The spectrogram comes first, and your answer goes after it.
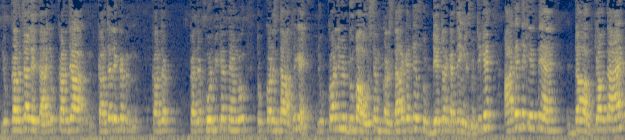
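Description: A man's voice: high voice, brisk, recorded from a distance. A man with an Indian accent teaching an English video lesson, often asking a question and answering it himself. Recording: echoey room, off-mic.

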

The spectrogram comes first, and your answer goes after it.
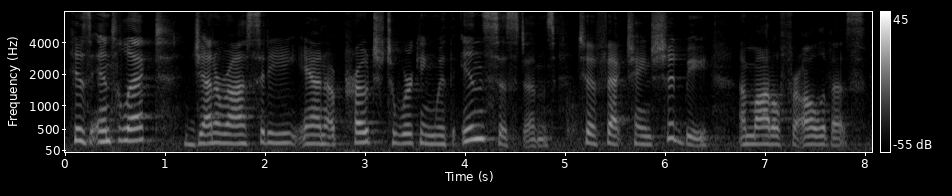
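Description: A woman's voice: mid-range voice, animated, moderate pace, few pauses. A woman speaking as a college leader at a building dedication in a university auditorium, earnest and grateful, with frequent fillers and restarts. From United States. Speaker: college dean giving a dedication speech. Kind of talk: formal ceremony speech.

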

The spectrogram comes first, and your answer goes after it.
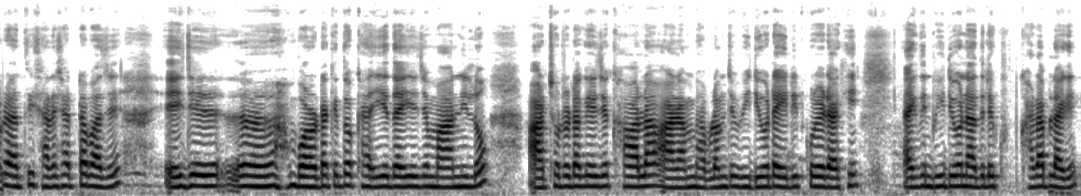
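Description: Soft-spoken young woman vlogging. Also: medium pitch. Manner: soft-spoken, chatty, addresses viewers directly. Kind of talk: casual vlog narration.

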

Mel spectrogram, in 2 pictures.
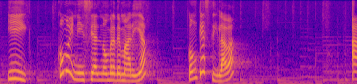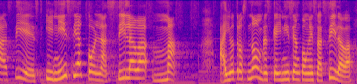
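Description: A woman's voice: fairly high pitch, long reverb tail. A woman with a Dominican Spanish accent teaching a virtual class to young children, spelling out syllables patiently and answering her own questions. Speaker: primary school teacher.

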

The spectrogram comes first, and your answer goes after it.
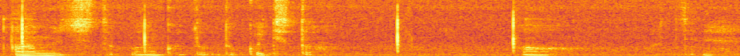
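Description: A young idol livestreamer chats casually from a room at home, speaking a Hakata dialect blended with Kansai and often slipping into murmured asides to herself. Her voice is on the high side, flat, racing, and whispered, picked up by a tablet or phone.

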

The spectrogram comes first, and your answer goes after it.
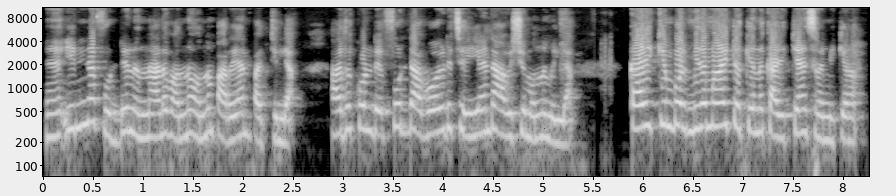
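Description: A woman reads out a stern woman doctor, measured and lecturing. The voice sits high and is read plainly. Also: a little mellow.

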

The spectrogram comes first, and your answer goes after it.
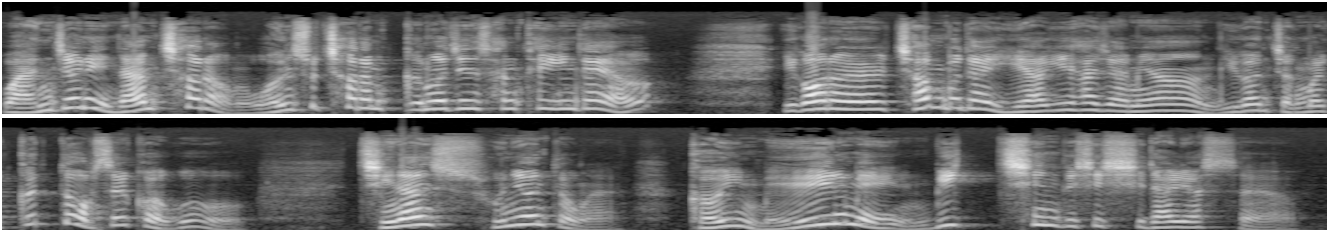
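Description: A woman narrates a first-person story in an expressive, chatty way. Her voice sits a little high and swings freely in pitch. She sounds like she is confiding in listeners. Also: normal speed.

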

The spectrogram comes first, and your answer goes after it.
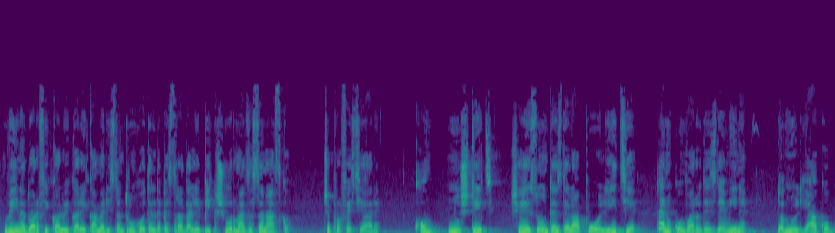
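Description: A woman voicing a suspicious, gossipy female concierge who answers quickly and defensively. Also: lowish voice, big pitch swings, mellow, breathy edge. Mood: indignant.

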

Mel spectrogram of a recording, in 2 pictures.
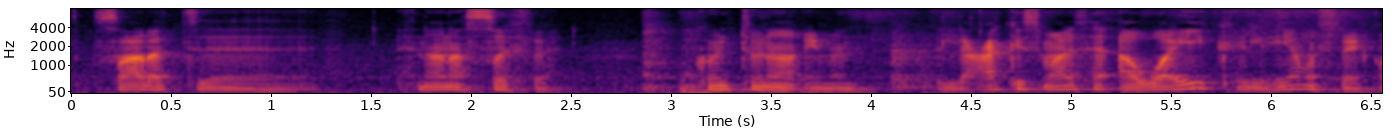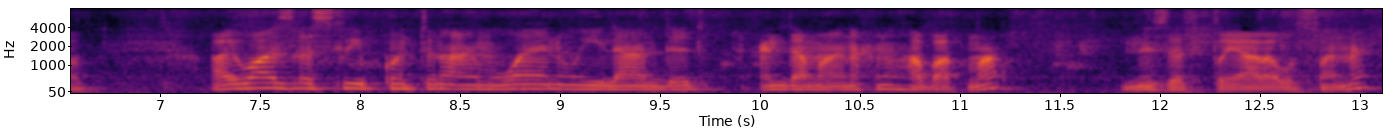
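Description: A man's voice: medium pitch, sharp tone, a little hiss or hum. A man with an Iraqi Arabic accent, teaching English by reading a textbook story and explaining it in dialect. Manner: reads English lines slowly, then translates into dialect.

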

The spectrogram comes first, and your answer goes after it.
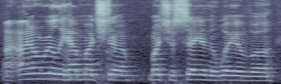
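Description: A man who is a former council president giving informal thanks, halting and repeating words in a meeting room. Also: high-pitched, fairly even intonation. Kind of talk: informal acceptance remarks. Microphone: desk microphone.

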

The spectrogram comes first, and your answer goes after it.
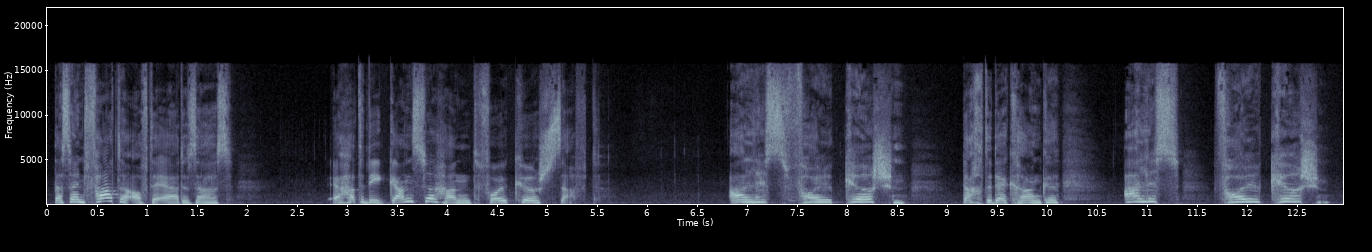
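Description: A woman reads a short story aloud in a slow, measured way. Her voice sits a little high. She lets each sentence settle. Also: fairly bright tone. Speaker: reader. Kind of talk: literary reading.

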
